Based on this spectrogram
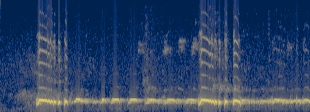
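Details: Perkutut, the zebra dove, cooing in its natural habitat for luring other doves: two loud bursts of quick, staccato, slightly falling coos, each trailing into a long run of softer even coo notes.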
